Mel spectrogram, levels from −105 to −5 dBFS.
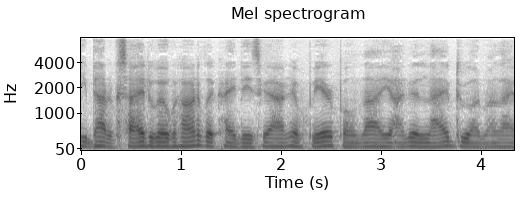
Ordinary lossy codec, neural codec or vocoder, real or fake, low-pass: none; codec, 16 kHz, 0.5 kbps, FunCodec, trained on LibriTTS, 25 frames a second; fake; none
